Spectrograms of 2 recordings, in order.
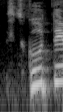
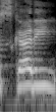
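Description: First: The name is said with an Italian pronunciation. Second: The name is said with an American pronunciation. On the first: "but Italian Scutti" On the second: "The Scuddy is the Jersey version"

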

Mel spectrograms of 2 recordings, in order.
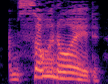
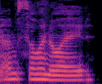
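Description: First: It is said with strong, felt emotion. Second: It is said flatly, without emotion. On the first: The feeling is actually felt. The speaker calls it right. "You want to really say, oh" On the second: The feeling is only thought about. The speaker calls it wrong. "you're thinking it and you can't think away your feelings"

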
